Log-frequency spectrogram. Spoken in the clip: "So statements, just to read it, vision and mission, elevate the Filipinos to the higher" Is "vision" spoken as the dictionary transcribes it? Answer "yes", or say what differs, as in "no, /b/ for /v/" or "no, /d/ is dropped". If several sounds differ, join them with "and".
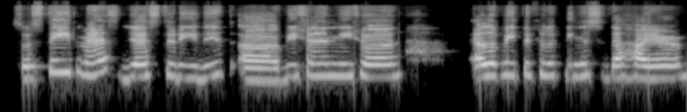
no, /ʃ/ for /ʒ/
